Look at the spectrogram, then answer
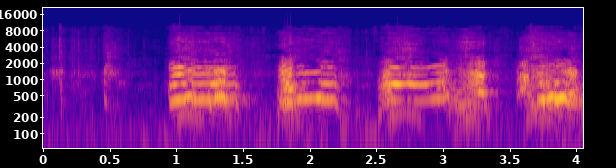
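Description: A Treeing Walker Coonhound gives loud, harmonic, drawn-out barks, roughly one every three-quarters of a second.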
